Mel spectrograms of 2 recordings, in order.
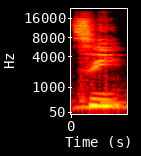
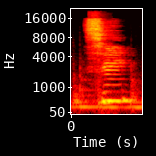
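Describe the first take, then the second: First: The word is said on a lower, mid tone. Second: The word is said on a higher tone. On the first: It means 'that of'. "It wouldn't be re" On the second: It means 'that'. "the tone would be higher. ... It would be ti"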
